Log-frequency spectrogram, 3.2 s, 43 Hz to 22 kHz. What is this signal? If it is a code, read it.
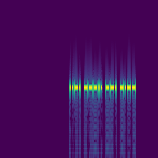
Morse code, heard as a keyed tone, about 52 wpm, 700 Hz. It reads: F8GY
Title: DXCC-100 Call Signs - 4 Characters - Repeated 2x - 50wpm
